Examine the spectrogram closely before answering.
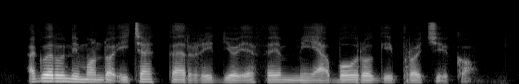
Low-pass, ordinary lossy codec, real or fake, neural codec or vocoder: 7.2 kHz; MP3, 48 kbps; fake; codec, 16 kHz, 0.3 kbps, FocalCodec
